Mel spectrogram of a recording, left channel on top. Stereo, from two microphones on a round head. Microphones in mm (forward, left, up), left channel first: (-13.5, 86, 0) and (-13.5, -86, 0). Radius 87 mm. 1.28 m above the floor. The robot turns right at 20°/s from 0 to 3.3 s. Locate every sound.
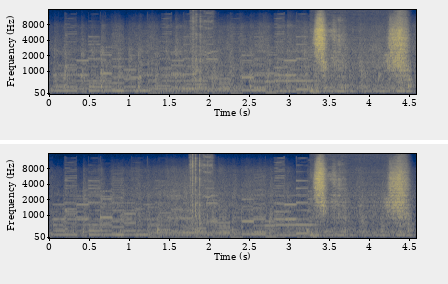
1.7 s a camera shutter: 65° right (ahead or behind), 0.9 m; by 2.1 s 60° right (ahead or behind), 0.9 m
3.2 s a whoosh: 10° right (ahead or behind), 1.6 m; by 4.5 s 5° right (ahead or behind), 1.6 m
